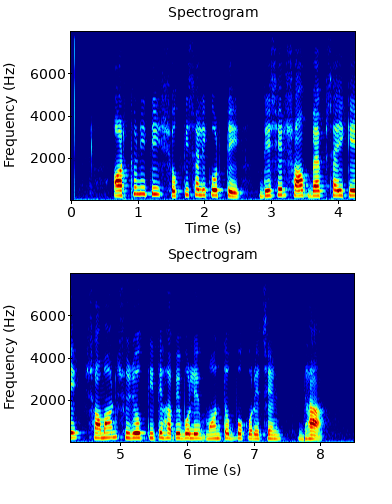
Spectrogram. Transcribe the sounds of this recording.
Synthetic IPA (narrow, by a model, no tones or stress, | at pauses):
ɔɾt̪ʰonit̪iʃok̚t̪iʃalikoɾt̪e | d̪eʃeɾʃɔbːɛbʃaikeʃɔmanʃud͡ʑoɡd̪it̪eɦɔbebolemɔnt̪obːokoɾet͡ɕʰen | ɖʱa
